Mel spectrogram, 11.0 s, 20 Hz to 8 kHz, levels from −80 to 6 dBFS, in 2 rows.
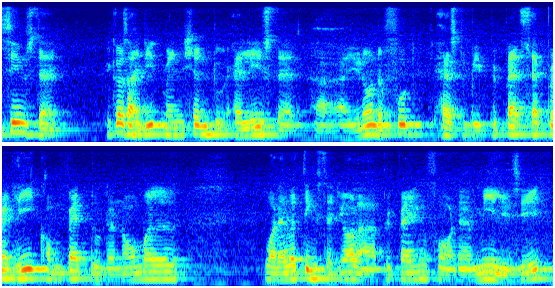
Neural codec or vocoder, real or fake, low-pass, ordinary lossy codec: none; real; 7.2 kHz; none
